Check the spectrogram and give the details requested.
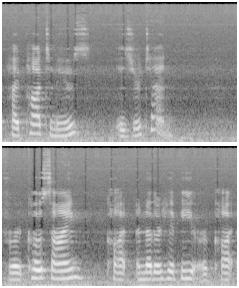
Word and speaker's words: cosine: sin or cosine or cos these this here is pronounced as sine theta c o s stands for the word cosine and t a n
